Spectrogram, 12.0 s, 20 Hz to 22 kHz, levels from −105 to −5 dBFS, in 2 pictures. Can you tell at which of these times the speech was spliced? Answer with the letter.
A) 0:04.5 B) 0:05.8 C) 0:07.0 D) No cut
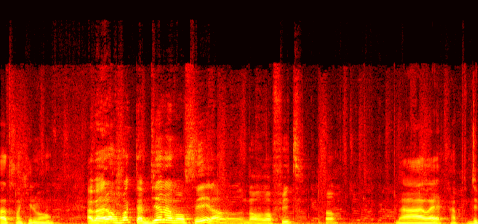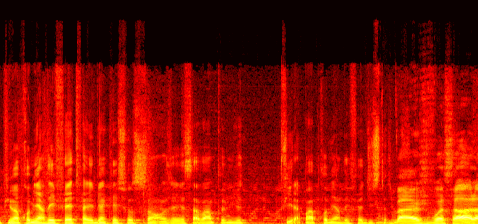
A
